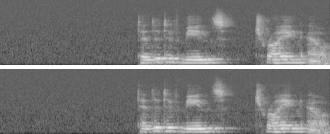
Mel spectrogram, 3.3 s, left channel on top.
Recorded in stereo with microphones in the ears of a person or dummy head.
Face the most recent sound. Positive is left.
turn(degrees=-20)  # may be behind; listen again after turning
